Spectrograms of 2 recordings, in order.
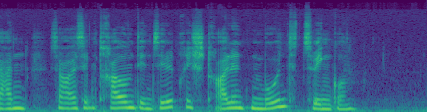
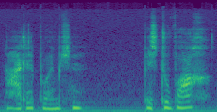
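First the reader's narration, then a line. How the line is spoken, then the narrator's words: Very soft cooing. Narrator (German): Ganz leise gurrte Becky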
